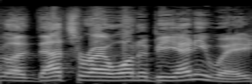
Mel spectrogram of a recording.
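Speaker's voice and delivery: very high sarcastic tone. Retelling a 19-year-old's reply, retelling a sarcastic remark. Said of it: "He's being sarcastic".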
